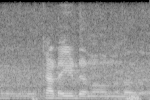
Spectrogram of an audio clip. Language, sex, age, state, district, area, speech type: Malayalam, female, 45-60, Kerala, Kottayam, rural, spontaneous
